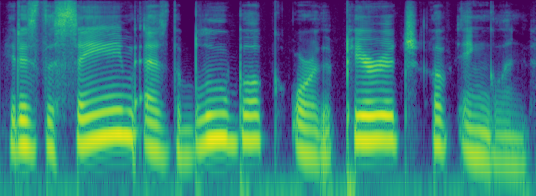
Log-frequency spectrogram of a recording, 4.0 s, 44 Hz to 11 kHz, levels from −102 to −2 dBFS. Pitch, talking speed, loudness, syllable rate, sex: 180 Hz, 195 wpm, -16 LUFS, 4.4 syllables/s, female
